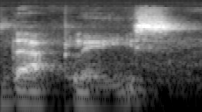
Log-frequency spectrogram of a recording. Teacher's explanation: In another phrase like that place, pronounced as that place, here t becomes identical with p. In this case, the assimilation is total.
